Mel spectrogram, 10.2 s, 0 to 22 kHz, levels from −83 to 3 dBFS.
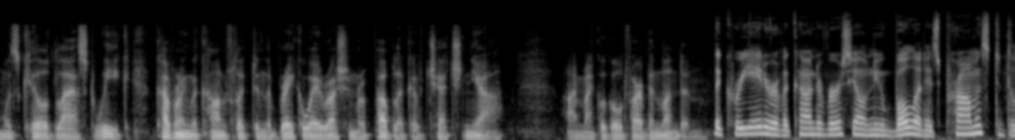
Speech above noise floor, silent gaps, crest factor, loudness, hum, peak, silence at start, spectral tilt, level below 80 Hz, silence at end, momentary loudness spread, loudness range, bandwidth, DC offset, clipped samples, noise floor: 28 dB; none; 20 dB; -26 LUFS; none; -4 dBFS; 0 s; -6 dB/octave; -40 dBFS; 0 s; 11 LU; 6 LU; 15 kHz; under 0.1%; under 0.1%; -53 dBFS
